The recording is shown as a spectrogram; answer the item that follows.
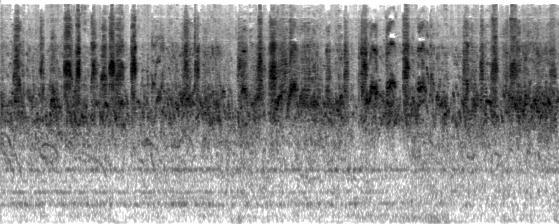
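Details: Aviary budgerigars in a colony, singing and chirping happily in the morning: a crowded stream of scratchy warbles and quick tweets, loud and continuous, with many birds calling over one another.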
